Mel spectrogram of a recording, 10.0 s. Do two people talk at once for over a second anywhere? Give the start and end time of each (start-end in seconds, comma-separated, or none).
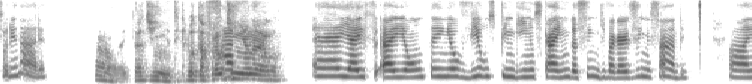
none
